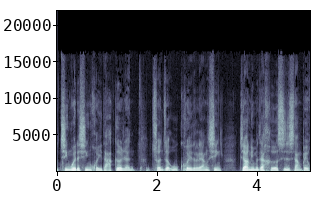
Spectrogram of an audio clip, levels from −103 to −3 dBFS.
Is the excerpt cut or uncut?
uncut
